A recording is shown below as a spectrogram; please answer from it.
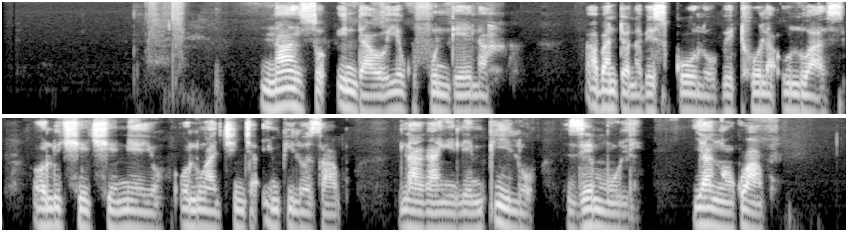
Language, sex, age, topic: North Ndebele, male, 25-35, education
